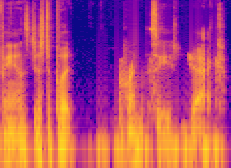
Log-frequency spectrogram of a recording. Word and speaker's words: Jacques: Oh, it's Jack. – Oh, it's Jack. – Yep. Jack. Okay. We're going with Jack.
